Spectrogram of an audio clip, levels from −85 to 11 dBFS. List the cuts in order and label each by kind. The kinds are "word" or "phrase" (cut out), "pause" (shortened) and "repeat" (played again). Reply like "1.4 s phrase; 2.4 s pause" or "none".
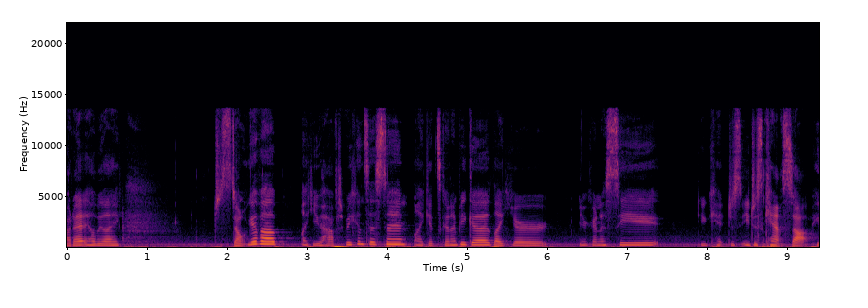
none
